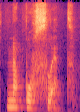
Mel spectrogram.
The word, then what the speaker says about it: naposled: If you say naposled, D will be pronounced as T, naposled. Naposled, as well as here, teprv. So keep in mind what we do in Czech, that some consonants at the end will be voiceless.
